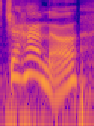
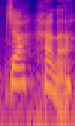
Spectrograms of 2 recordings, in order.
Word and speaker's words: Johanna: So it's Johanna, like J-A Hannah, Johanna. – Yeah. – But people read it and they're like, Johanna? Johan? Are you Swedish?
